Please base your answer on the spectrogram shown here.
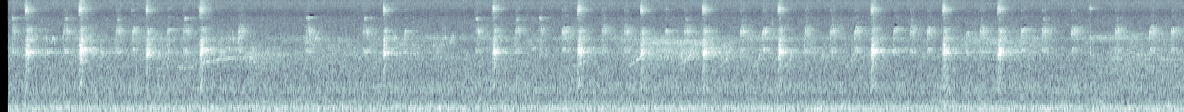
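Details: Squirrel living in a tree beside a Muskegon alley, mimicking the sounds around it, possibly the bass music of passing cars: faint, sharp clicking chucks repeated irregularly about once a second over a steady low hum.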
